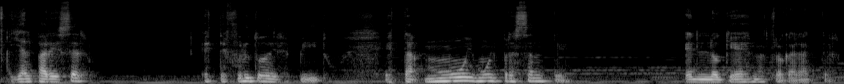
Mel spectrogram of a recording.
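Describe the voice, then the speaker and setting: A man gives an earnest devotional talk, his voice gravelly and dark. He speaks conversationally and restarts often. Soft music plays faintly underneath. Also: mid-range voice. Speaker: guest speaker.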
